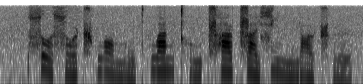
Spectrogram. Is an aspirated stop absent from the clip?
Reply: no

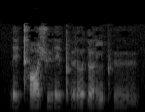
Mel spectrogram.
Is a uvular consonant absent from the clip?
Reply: yes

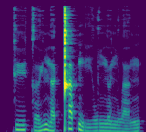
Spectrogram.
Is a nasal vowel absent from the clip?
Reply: yes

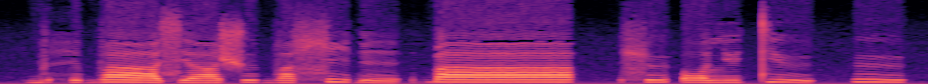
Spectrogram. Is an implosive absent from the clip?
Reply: no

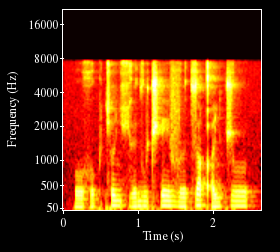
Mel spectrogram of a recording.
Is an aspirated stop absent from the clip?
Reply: no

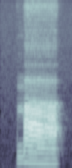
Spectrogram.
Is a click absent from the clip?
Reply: yes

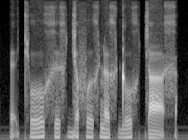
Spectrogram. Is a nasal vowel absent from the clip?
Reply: yes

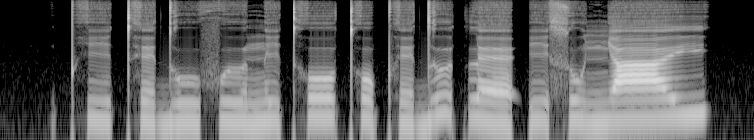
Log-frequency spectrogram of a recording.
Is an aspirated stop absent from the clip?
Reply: no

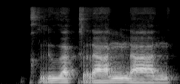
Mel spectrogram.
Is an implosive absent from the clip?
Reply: yes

